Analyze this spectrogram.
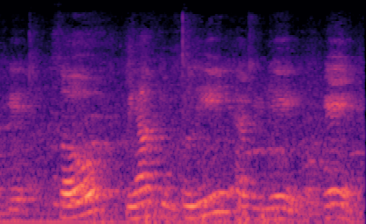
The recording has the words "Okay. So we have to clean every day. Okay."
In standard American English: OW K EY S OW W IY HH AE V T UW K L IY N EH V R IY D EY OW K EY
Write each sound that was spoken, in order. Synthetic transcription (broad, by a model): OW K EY S OW W IY HH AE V T UW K L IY EH V R IY D EY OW K EY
